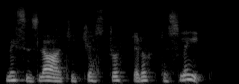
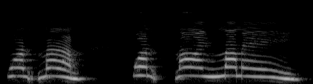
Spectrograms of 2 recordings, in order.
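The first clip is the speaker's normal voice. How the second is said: put-on much higher, slow toddler protest; bellowing toddler; 13 semitones higher, 4 dB louder, slower than usual. A narrator's reading. Baby refusing her dad, high slow bellow. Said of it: "bellowed the baby".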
